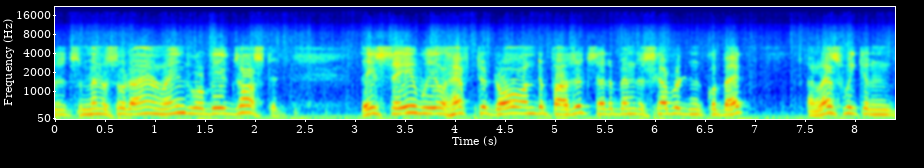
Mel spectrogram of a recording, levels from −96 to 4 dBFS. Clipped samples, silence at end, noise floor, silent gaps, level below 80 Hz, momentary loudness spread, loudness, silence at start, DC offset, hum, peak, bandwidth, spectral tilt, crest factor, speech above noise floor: under 0.1%; 0 s; -45 dBFS; none; -46 dBFS; 11 LU; -22 LUFS; 0 s; under 0.1%; none; -6 dBFS; 12 kHz; -6 dB/octave; 16 dB; 23 dB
